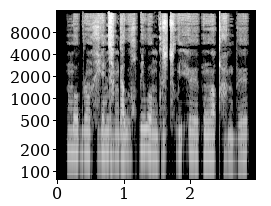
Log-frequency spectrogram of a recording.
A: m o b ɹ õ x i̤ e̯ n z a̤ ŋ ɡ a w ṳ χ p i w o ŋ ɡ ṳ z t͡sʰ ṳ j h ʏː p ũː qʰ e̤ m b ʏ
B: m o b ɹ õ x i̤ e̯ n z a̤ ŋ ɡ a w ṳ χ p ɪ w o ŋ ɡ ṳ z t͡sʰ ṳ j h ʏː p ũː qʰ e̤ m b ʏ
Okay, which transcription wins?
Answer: A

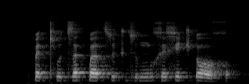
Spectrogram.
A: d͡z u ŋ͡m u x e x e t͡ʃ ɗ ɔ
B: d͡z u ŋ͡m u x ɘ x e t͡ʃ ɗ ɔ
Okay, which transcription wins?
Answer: B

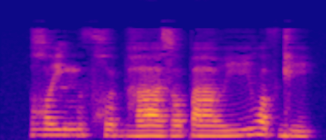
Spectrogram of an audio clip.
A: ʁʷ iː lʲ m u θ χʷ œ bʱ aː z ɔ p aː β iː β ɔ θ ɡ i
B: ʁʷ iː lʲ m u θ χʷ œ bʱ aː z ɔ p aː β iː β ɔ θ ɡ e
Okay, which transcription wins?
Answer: A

